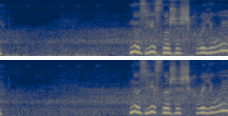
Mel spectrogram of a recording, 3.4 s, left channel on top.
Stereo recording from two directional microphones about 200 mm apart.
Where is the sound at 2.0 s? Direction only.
Centre (ahead or behind).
